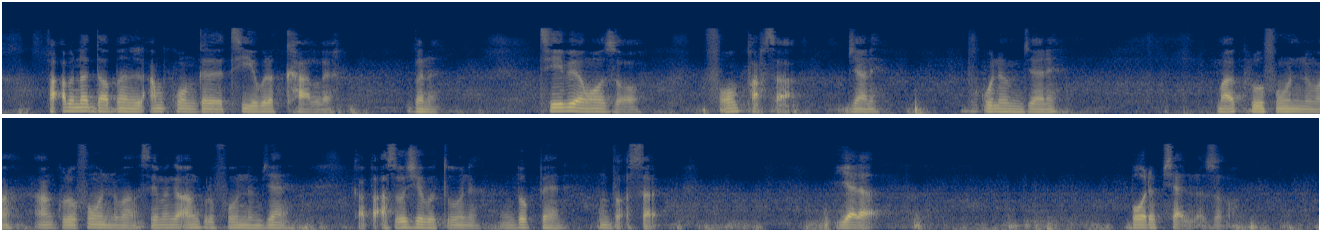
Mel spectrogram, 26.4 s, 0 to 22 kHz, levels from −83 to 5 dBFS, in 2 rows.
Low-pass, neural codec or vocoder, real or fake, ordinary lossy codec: 10.8 kHz; codec, 24 kHz, 0.9 kbps, DualCodec; fake; MP3, 32 kbps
